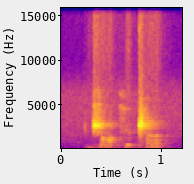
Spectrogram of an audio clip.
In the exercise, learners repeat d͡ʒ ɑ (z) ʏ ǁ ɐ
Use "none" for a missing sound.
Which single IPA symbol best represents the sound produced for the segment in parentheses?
t͡s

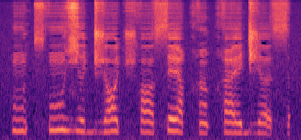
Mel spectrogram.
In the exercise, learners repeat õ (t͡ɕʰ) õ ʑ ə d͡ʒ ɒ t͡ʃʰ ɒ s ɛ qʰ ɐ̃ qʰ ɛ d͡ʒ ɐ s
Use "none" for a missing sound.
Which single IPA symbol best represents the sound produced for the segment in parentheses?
t͡sʰ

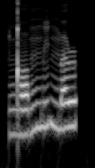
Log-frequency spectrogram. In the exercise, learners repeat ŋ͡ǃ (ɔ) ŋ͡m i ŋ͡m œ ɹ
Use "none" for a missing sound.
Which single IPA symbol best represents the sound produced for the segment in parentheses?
ɔ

